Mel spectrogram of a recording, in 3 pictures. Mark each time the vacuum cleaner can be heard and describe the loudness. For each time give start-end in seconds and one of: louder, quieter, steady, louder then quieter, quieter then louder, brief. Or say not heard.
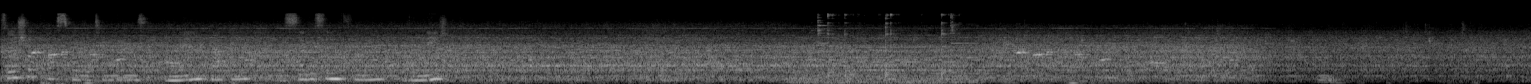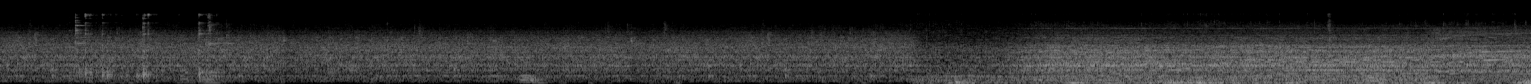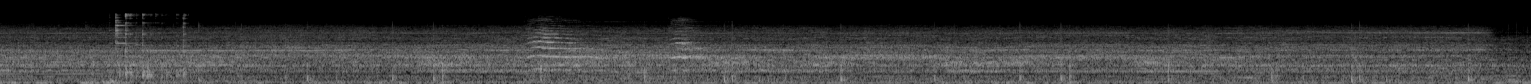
0.0-12.8 steady
25.2-45.8 steady.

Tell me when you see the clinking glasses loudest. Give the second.
32 s.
